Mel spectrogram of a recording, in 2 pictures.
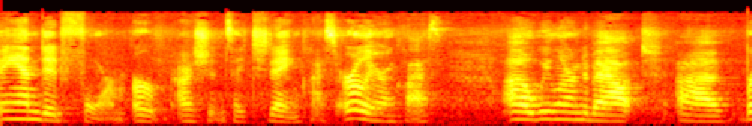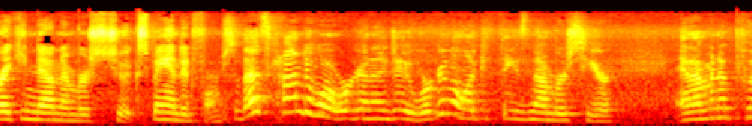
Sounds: speech

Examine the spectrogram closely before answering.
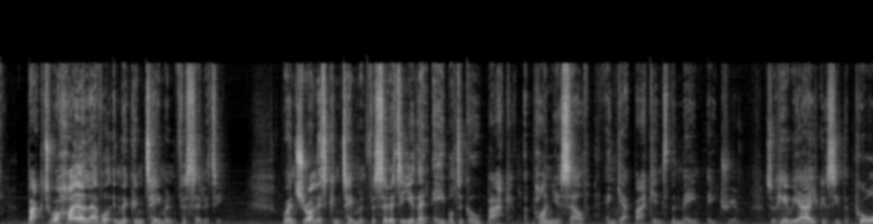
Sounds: striking pool

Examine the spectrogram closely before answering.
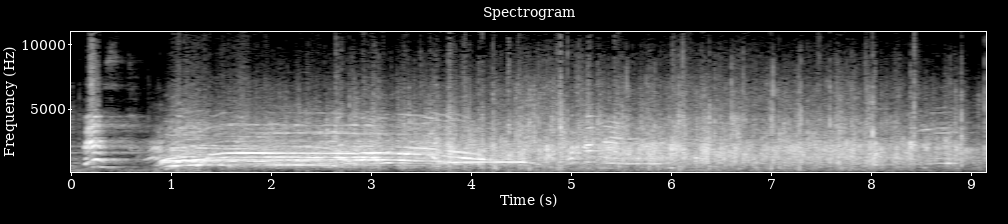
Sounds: people clapping, speech, applause

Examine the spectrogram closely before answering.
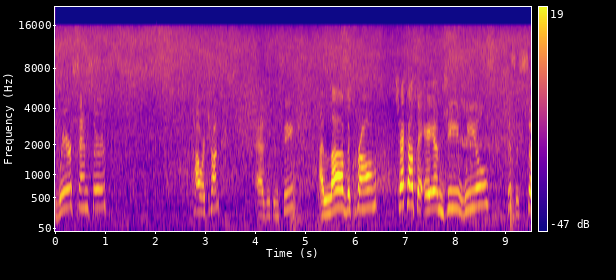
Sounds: speech

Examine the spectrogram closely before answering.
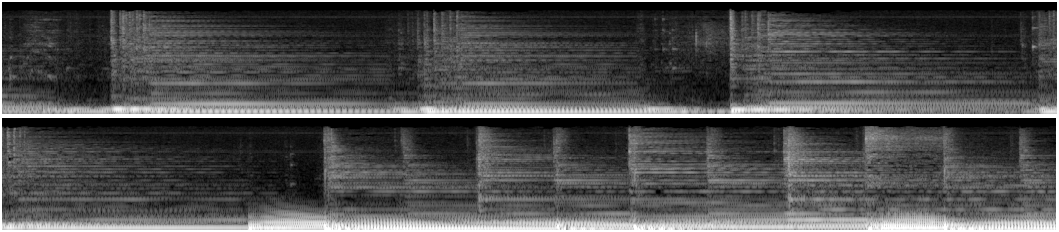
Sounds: strum, plucked string instrument, musical instrument, music, guitar

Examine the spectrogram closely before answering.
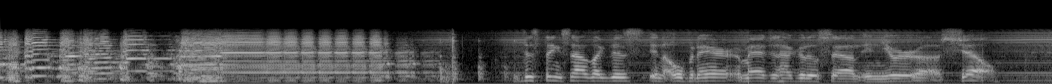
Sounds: harmonica, music, speech

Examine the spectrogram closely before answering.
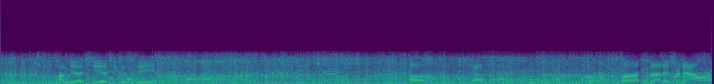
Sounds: speech

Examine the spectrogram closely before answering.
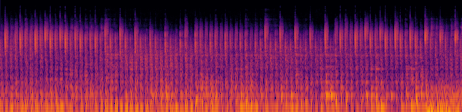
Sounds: music

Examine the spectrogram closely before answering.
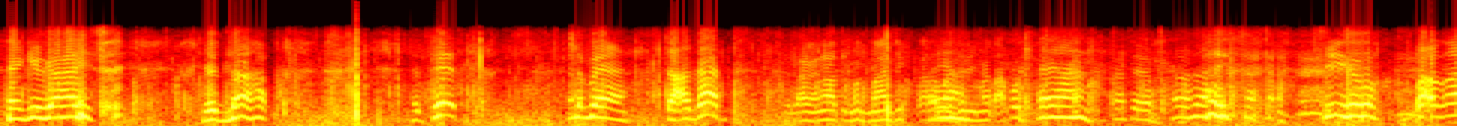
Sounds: speech, outside, rural or natural

